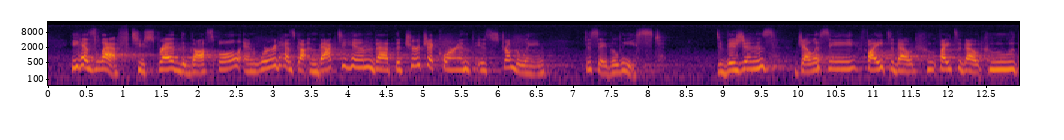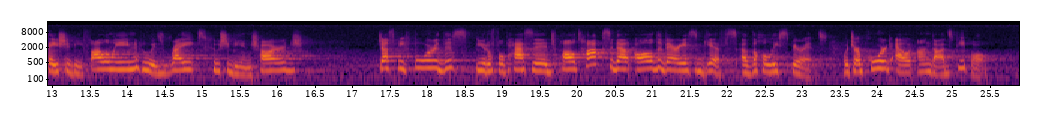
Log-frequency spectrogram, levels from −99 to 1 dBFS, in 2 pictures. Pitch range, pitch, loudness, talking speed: 210-270 Hz, 245 Hz, -34 LUFS, 160 wpm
